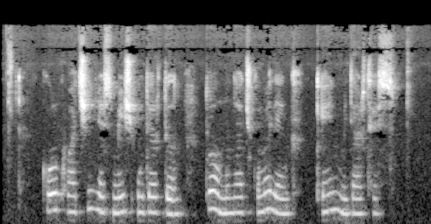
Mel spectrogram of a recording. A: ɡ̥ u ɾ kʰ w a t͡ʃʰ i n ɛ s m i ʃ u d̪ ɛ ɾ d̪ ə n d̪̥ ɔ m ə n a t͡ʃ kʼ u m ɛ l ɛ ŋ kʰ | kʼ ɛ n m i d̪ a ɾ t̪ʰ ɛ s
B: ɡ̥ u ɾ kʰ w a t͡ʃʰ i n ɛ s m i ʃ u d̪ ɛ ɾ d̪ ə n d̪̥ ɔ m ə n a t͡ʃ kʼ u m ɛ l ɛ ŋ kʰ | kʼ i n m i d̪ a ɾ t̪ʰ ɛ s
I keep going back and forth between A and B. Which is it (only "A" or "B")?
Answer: A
